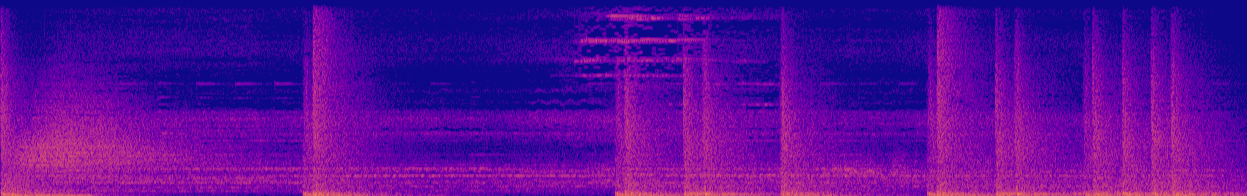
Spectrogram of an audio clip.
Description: freespin Outro Loop; parthenon

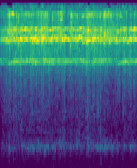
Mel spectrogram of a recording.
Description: coin Loop; reef raider

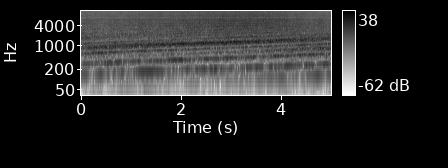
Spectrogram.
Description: shepard; spinsane

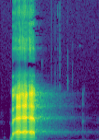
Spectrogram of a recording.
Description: sheep; the wolfs night

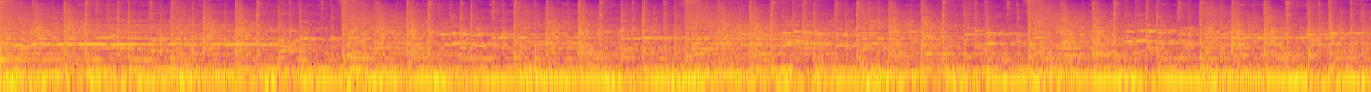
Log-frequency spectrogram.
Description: mega Win Loop; wild bazaar

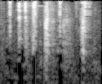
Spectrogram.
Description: key Symbol Rotates UI; hiddencoinsofegypt

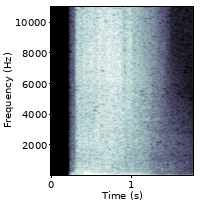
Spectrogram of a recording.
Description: scatter Win

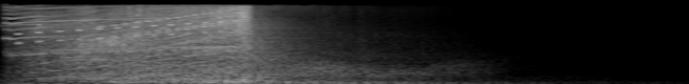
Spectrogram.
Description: wild Win; multiplier mayhem

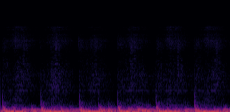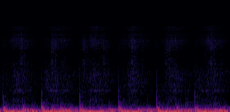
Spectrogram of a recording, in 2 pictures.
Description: main music loop idle; spinsane

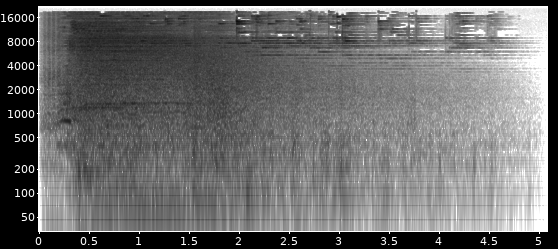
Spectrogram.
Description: win super mega win; rise of maya

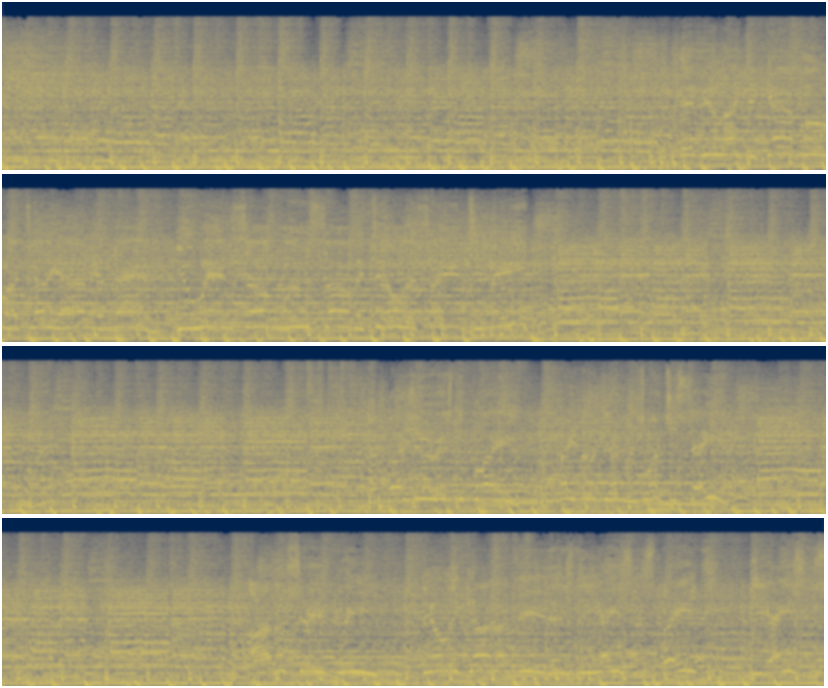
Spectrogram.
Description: free Spin

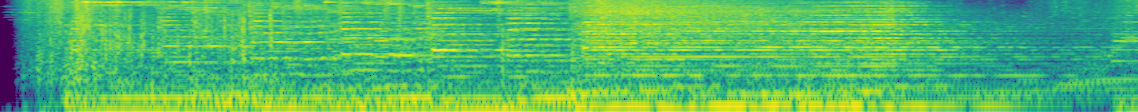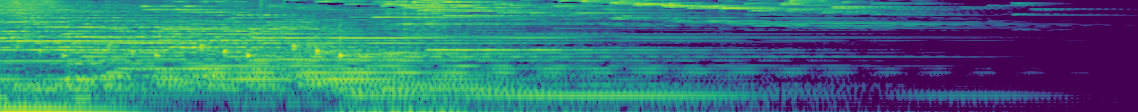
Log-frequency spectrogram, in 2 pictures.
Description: intro Bonus Game; secrets of christmas

